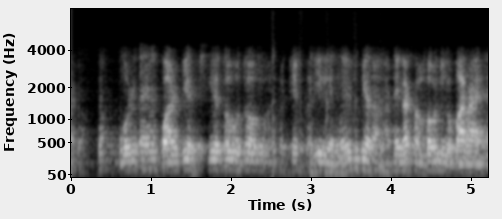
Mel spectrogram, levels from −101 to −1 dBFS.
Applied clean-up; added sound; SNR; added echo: neural mask model DeepFilterNet 3.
